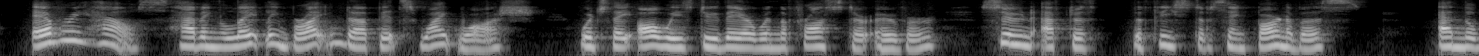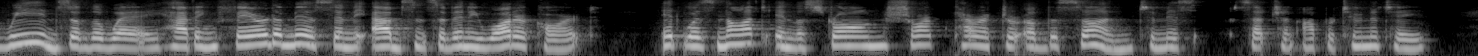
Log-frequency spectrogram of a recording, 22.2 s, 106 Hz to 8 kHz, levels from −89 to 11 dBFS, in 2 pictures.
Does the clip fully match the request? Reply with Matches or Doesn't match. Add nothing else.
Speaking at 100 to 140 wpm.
Doesn't match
